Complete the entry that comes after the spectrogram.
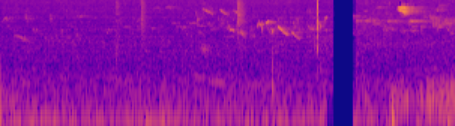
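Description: Outdoor marsh ambience with scattered short, high bird chirps, clustered about three seconds in. The sound drops out for a moment about four and a half seconds in, then resumes with more chirps.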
